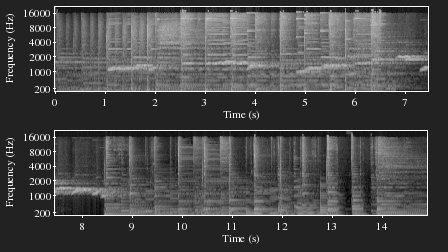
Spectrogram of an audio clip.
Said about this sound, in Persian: حالا به ادامه موسیقی گوش کنید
